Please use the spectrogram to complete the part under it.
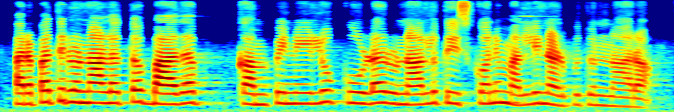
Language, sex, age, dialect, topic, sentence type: Telugu, female, 18-24, Telangana, banking, statement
